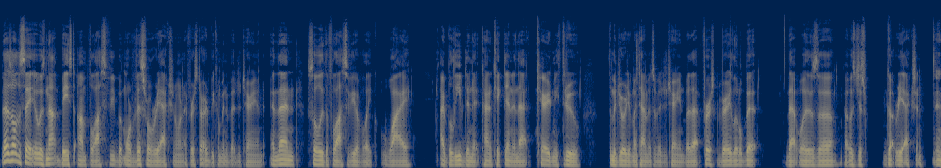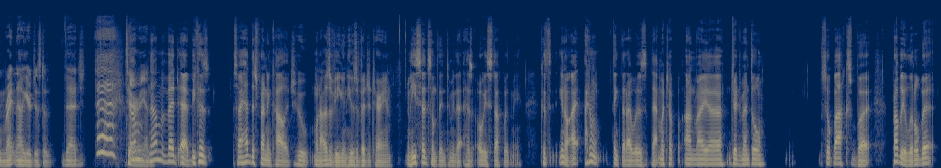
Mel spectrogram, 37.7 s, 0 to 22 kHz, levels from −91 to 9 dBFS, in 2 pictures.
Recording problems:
none

